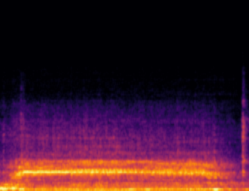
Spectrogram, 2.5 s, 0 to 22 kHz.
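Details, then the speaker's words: Woodworking lathe electric motor with faulty running capacitor, switched on briefly with ammeter on the supply line: strong steady low hum and buzz, then winds down; draws 13.48 A against a 12 A rating, start capacitor reading normal. "Given that running capacitor is faulty, I wouldn't want to run it very long."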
